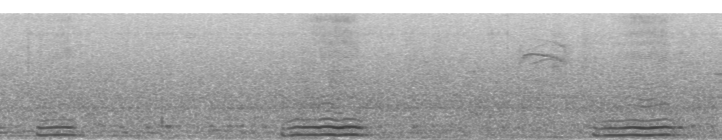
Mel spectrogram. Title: GATO RONCANDO cat snoring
